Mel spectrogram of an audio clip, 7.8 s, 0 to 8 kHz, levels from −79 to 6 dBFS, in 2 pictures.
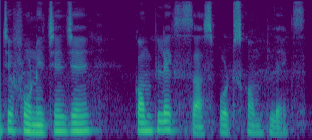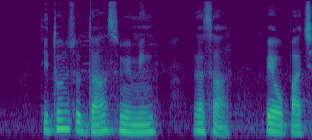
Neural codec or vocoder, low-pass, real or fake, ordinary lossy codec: none; none; real; none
